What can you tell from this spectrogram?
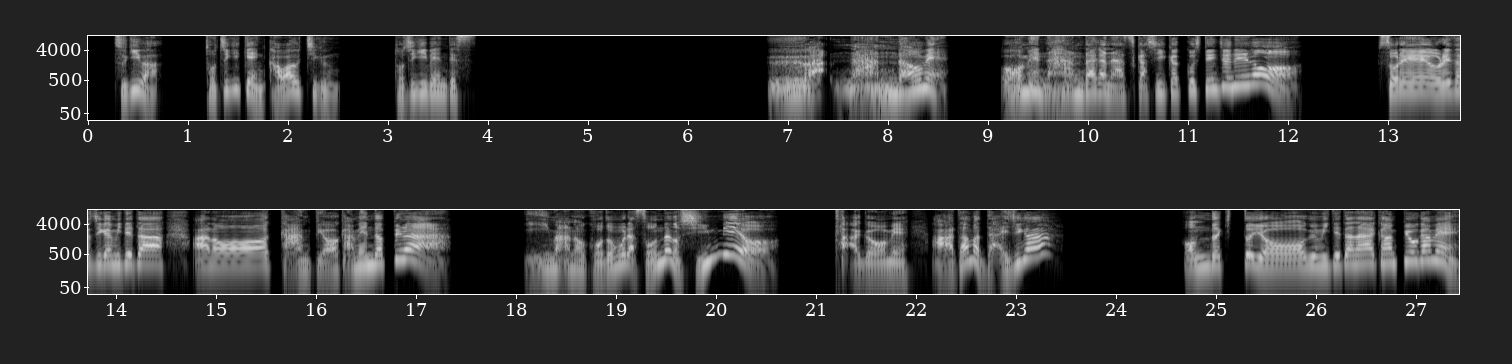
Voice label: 方言

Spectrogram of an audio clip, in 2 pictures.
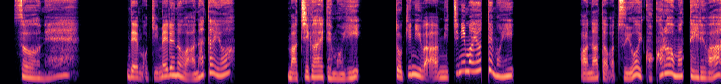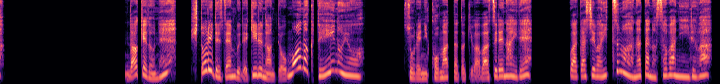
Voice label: キャリアウーマン, 播州弁・摂津弁; 後輩思い

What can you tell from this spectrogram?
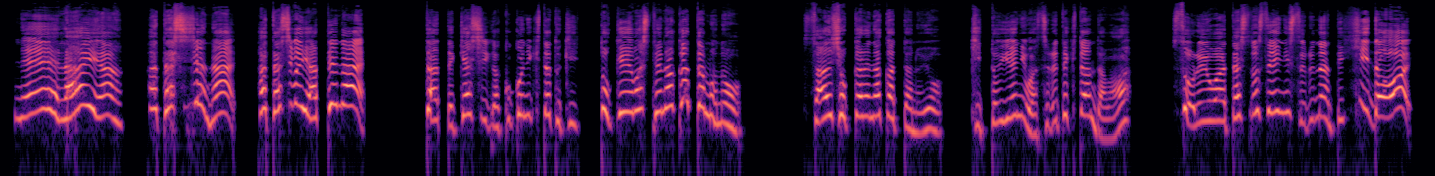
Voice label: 大学生

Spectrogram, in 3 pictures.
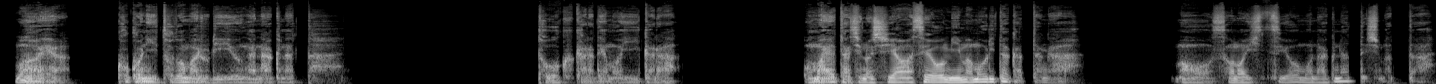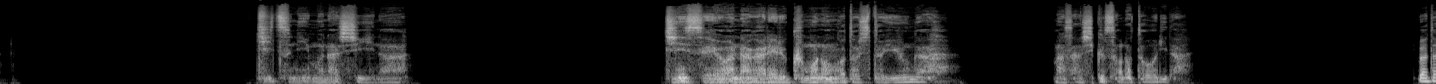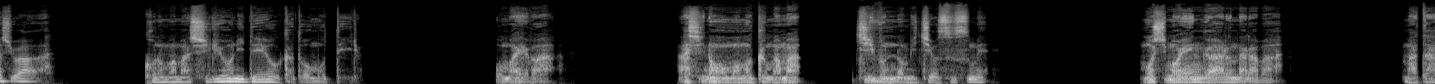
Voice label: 旅人親子

